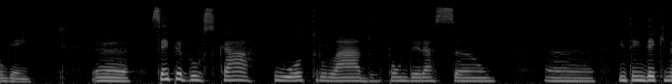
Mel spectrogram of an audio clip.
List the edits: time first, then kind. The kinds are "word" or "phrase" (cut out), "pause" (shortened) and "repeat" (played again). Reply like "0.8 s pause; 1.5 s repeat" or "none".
3.9 s word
